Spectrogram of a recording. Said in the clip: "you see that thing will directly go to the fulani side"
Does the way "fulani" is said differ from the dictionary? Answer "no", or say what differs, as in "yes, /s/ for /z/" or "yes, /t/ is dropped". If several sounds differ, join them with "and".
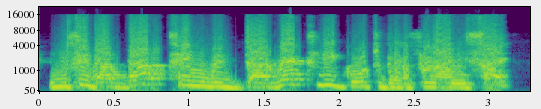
yes, /n/ is dropped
